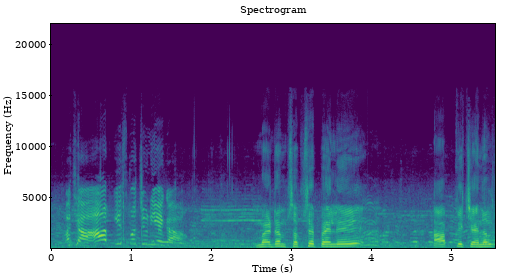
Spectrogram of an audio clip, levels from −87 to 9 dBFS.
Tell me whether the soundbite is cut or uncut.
uncut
